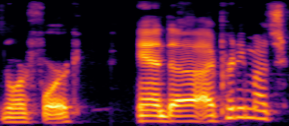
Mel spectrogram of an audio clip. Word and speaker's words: Norfolk: to a town called Norfork Nebraska it's spelled like Norfolk Virginia but it's pronounced Norfork and uh I pretty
